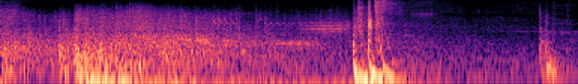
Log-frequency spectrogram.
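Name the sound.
turret firing in video game Mass Effect Andromeda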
